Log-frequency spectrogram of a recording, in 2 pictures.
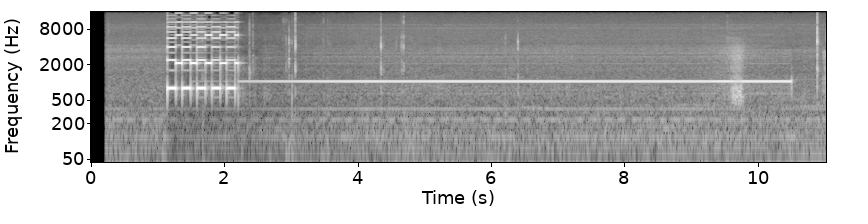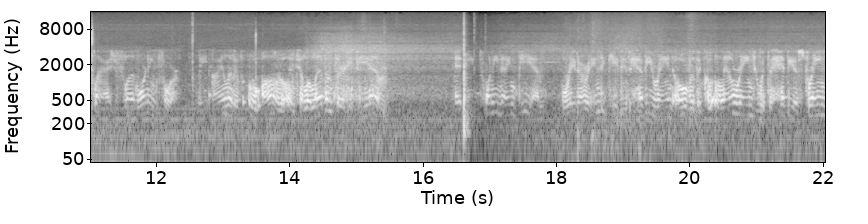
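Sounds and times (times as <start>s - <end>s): steady pure alarm tone: 1.1s - 10.6s.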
